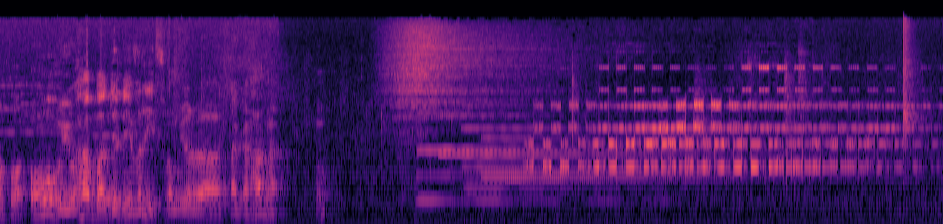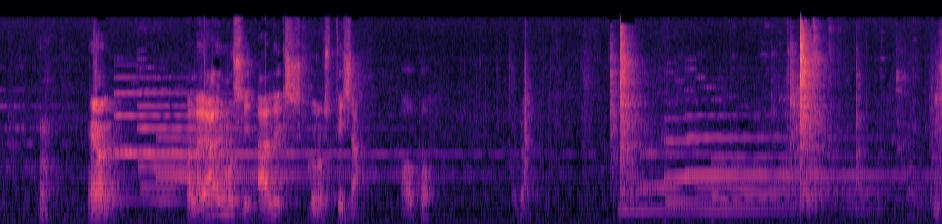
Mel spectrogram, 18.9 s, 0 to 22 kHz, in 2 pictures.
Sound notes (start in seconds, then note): 4.2 suspenseful music plays; 4.2 phone beeping; 9.7 chuckles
